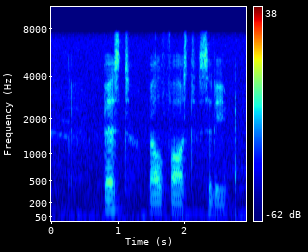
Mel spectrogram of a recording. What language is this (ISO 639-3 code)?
eng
